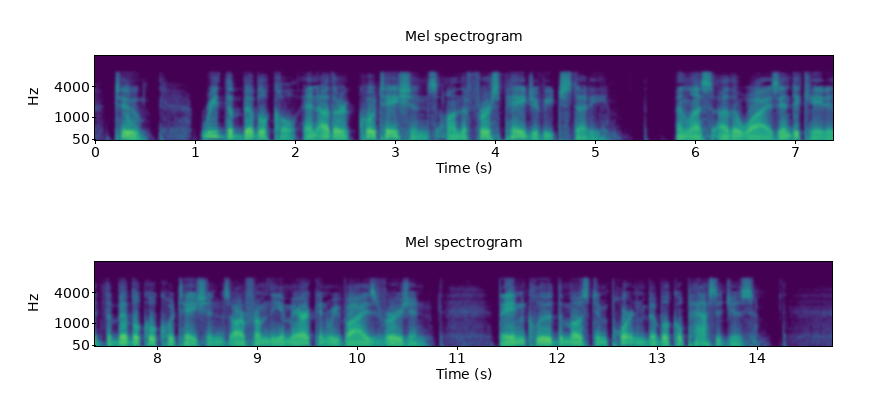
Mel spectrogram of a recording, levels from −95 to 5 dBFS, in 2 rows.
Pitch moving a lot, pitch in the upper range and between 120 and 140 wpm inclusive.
No: wide, 5.9 semitones; very low, 90 Hz; slow, 135 wpm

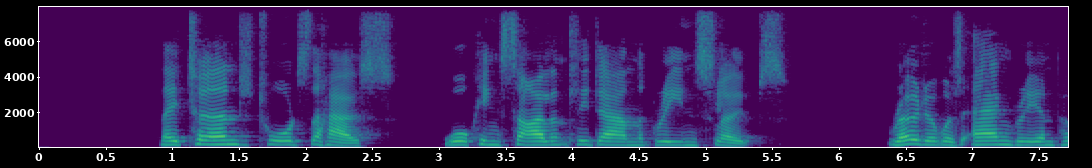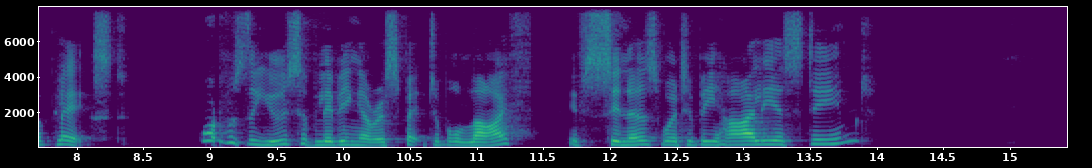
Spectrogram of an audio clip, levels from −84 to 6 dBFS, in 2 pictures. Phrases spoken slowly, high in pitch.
Yes: slow, 125 wpm; high, 205 Hz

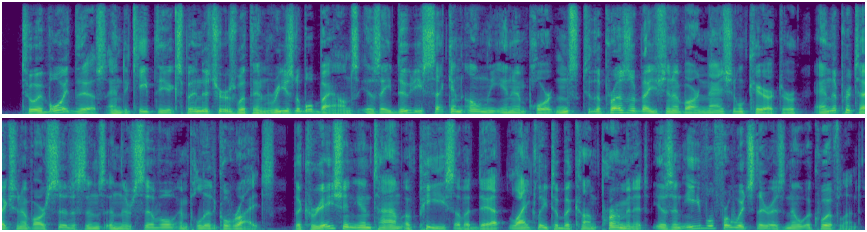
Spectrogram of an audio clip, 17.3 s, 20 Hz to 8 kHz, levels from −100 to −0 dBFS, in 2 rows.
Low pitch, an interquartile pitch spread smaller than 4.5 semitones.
No: low, 100 Hz; average, 4.9 semitones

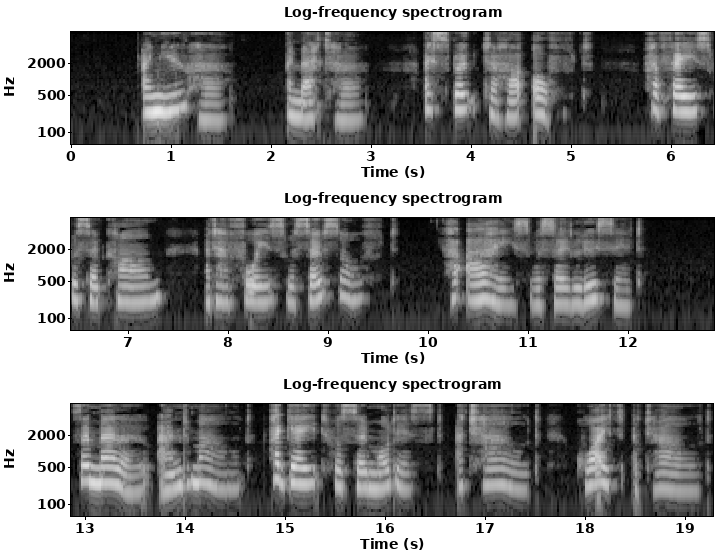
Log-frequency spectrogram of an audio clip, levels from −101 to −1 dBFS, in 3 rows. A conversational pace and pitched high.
No: slow, 130 wpm; high, 215 Hz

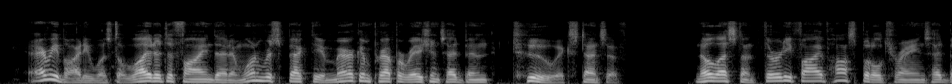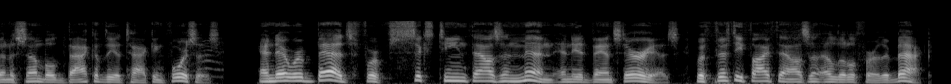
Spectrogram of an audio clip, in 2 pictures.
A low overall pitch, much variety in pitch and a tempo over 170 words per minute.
No: low, 130 Hz; wide, 6.2 semitones; average, 150 wpm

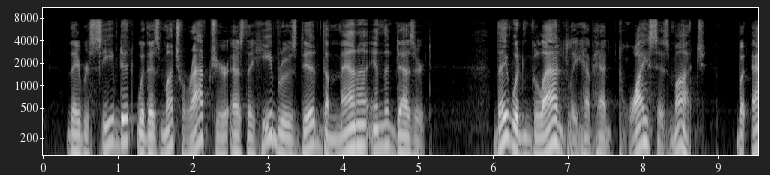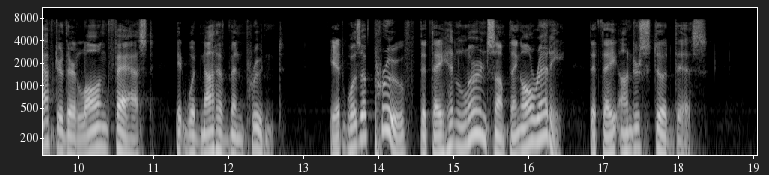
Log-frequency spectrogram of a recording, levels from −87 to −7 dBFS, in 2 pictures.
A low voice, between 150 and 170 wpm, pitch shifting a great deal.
Yes: low, 110 Hz; average, 155 wpm; wide, 5.9 semitones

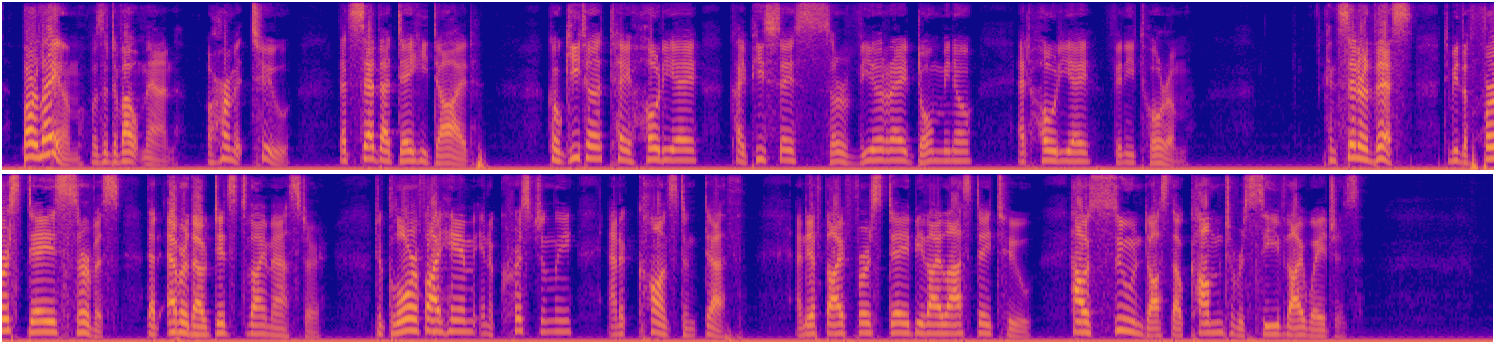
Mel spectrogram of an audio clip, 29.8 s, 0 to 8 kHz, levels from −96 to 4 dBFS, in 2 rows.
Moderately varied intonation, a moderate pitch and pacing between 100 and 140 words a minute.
Yes: average, 4.5 semitones; medium, 165 Hz; slow, 135 wpm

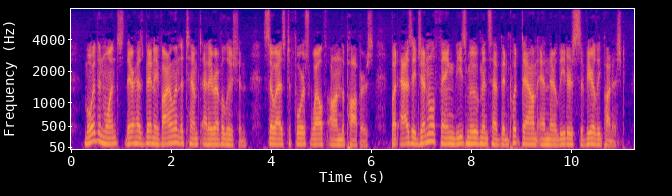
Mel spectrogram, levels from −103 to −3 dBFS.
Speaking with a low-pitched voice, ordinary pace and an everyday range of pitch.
No: low, 115 Hz; average, 190 wpm; narrow, 2.3 semitones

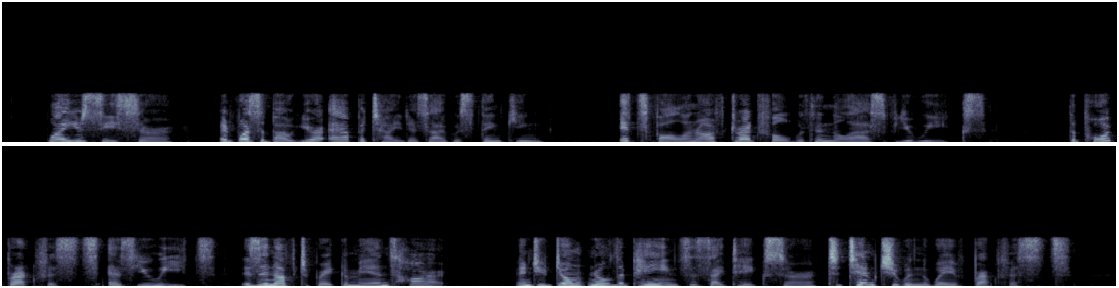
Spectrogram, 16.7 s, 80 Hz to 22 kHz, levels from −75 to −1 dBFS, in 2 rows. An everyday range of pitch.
No: wide, 8.4 semitones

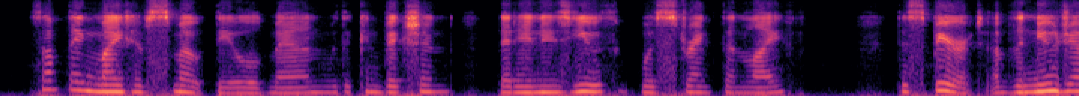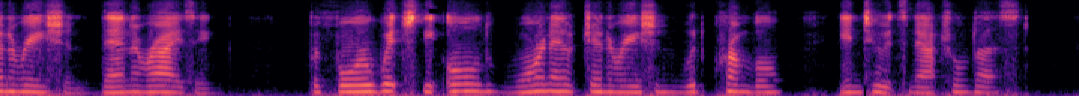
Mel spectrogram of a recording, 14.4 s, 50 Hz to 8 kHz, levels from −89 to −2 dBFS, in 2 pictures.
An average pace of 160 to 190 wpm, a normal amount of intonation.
No: average, 165 wpm; narrow, 2.0 semitones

